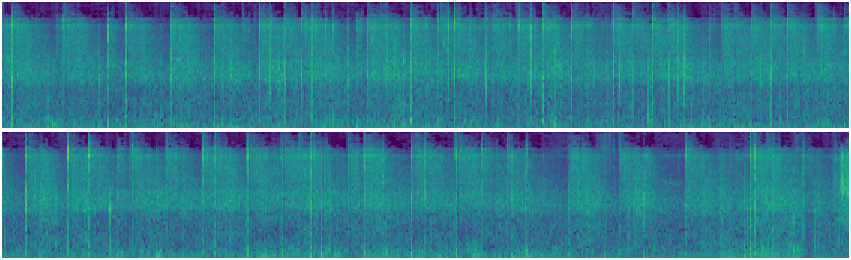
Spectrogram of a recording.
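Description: Many fireworks going off at once: a dense, unbroken barrage of bangs and crackles from aerial shells bursting overhead.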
